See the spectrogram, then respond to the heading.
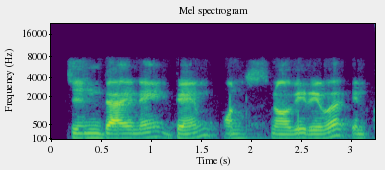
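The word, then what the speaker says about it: Jindabyne: This is जिंदाइने dam over snowy river Australia. B को आप silent रखेंगे तो इसको पढ़ पाएंगे थोड़ा सा, otherwise these are difficult to pronounce. जिंदाइने डैम on snowy river in Australia.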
